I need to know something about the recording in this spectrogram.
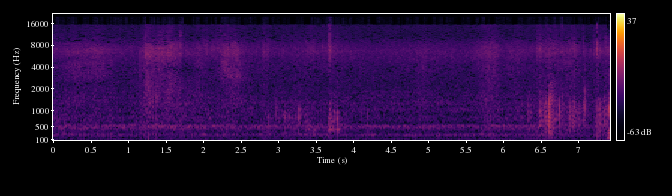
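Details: Honey bee swarm clustered on a barn wall where a hive was removed two days earlier, during efforts to wrangle them; an even, humming drone persists beneath occasional knocks, footsteps and sharp handling clicks.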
